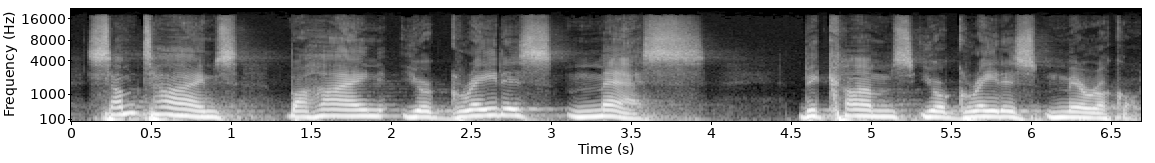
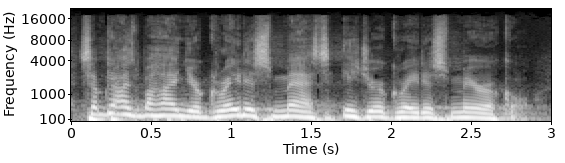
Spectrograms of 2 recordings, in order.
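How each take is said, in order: First: Very slow, weighty phrases with pauses; slow and deliberate. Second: Said in the usual way. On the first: Real, not acted. Preacher sharing what God wants to say, slow and deliberate. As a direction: spell out the key message phrase by phrase. Key line, then restated after checking.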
